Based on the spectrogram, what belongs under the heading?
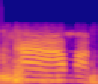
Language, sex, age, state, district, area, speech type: Tamil, female, 18-30, Tamil Nadu, Chengalpattu, rural, conversation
